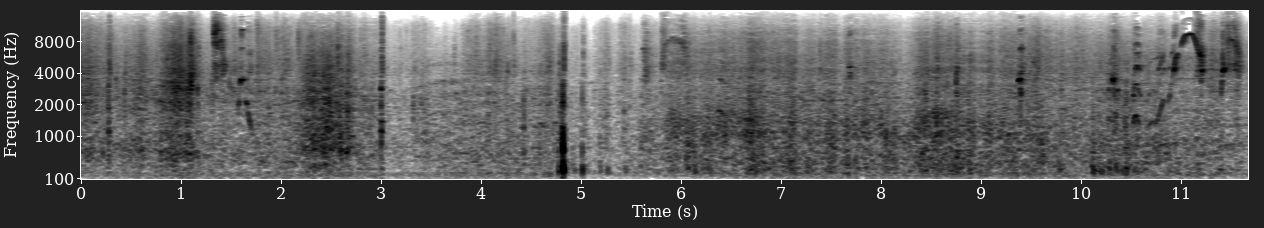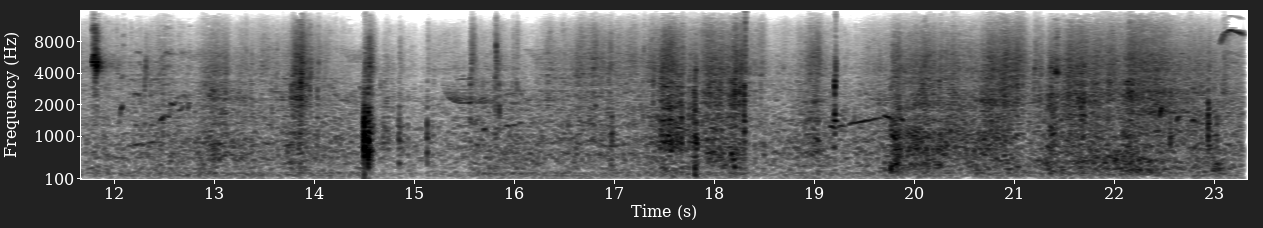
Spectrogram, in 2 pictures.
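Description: Dry leaf litter rustling and crackling as long-tailed macaques shift about on the forest floor, with two sharp clicks and a few brief high-pitched squeaks about halfway through.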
